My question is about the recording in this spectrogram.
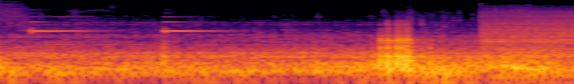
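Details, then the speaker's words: Car on a test drive over the same bumpy patch after replacing stabilizer links and outer tie rods: cabin road rumble with one soft thump, no clunks or rattles from the front end; quiet front suspension over bumps. "sounds absolutely quiet in here i'm not quiet but you get what i'm trying to say it sounds just how the way this car should sound if you're going over bumps"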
